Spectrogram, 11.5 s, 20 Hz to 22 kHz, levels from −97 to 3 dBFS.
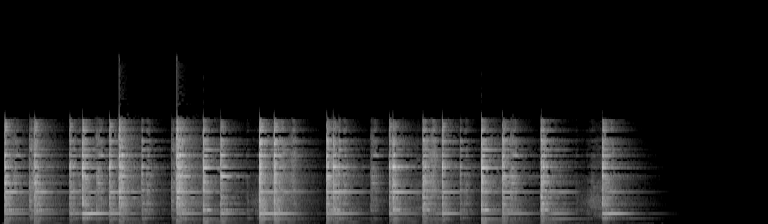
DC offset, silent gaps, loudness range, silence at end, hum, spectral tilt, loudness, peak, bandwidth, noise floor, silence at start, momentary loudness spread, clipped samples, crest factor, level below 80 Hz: under 0.1%; none; 8 LU; 2.1 s; none; 4 dB/octave; -27 LUFS; -6 dBFS; 11 kHz; -84 dBFS; 0.05 s; 18 LU; under 0.1%; 26 dB; -72 dBFS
